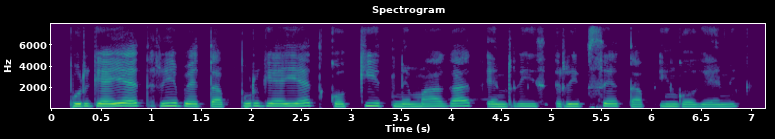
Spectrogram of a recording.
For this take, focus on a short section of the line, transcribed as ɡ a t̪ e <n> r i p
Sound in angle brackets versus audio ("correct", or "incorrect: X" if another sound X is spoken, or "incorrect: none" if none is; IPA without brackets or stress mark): correct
